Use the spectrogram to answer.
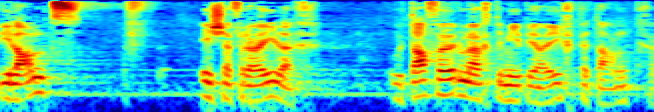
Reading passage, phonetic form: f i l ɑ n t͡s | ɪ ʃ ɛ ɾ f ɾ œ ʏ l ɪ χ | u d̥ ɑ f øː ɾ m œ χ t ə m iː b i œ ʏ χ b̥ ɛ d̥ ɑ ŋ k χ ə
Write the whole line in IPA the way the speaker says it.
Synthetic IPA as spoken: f i l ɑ n t͡s | ɪ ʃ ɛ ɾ f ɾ œ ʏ l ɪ χ | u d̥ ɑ f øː ɾ m œ χ t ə m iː b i œ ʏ χ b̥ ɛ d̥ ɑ ŋ k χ ə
